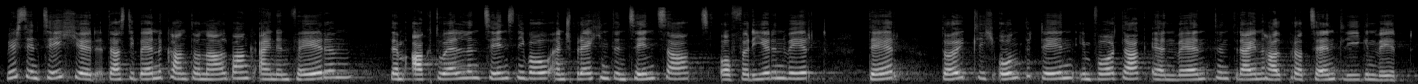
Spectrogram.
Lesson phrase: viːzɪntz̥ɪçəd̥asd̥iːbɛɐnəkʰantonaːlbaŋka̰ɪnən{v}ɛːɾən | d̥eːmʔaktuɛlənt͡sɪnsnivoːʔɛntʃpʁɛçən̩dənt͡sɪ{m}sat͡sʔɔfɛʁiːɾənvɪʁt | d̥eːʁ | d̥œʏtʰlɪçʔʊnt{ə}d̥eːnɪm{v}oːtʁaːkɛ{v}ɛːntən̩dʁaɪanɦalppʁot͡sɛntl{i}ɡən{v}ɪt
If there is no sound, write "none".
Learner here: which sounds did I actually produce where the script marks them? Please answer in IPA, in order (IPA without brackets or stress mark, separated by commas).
f, n, ə, f, v, iː, v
